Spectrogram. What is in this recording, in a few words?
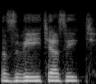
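"zvíťaziť", Slovak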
